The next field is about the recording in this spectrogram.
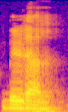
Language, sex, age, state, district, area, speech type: Bengali, male, 60+, West Bengal, Purba Medinipur, rural, read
